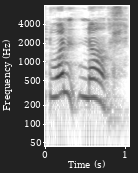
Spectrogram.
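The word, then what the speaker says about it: twenty: अच्छा, 20 की स्पेलिंग में TWE, देखिए ये मैच करवाना है बच्चे को कि TWE यहाँ भी है और TWE यहाँ भी है, पर हम बोलते क्या है, इसको बोलते हैं ट्वन न।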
